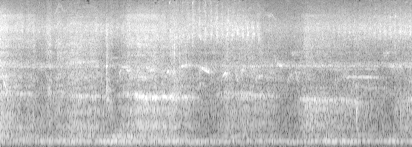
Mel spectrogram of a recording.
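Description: Faint birdsong outdoors: a few short whistled notes over a steady high hum.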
